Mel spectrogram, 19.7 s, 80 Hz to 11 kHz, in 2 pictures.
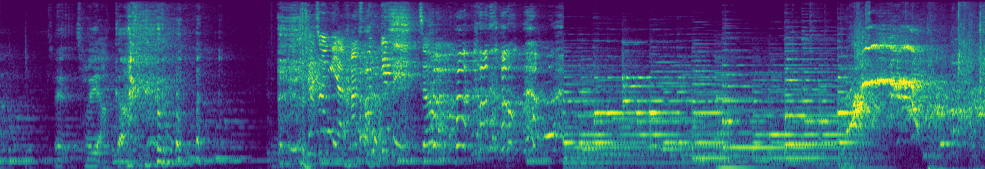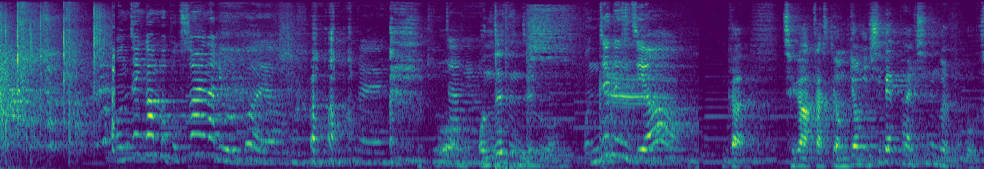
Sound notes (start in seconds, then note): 1.3 dying in laughter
